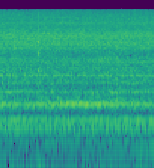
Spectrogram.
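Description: KitchenAid stand mixer running at a low speed, its motor giving a steady, even whine as the flat beater mixes pumpkin pie and crust in a stainless steel bowl.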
